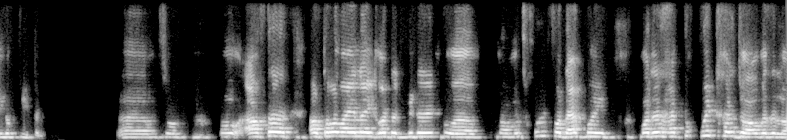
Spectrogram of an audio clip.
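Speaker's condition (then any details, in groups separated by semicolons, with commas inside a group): Cerebral palsy; from birth, four surgeries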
